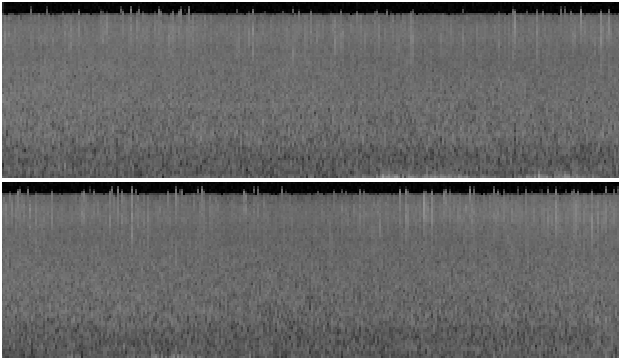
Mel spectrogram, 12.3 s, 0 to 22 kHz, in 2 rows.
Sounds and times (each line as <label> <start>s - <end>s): Heavy Rain 0.0s - 12.3s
